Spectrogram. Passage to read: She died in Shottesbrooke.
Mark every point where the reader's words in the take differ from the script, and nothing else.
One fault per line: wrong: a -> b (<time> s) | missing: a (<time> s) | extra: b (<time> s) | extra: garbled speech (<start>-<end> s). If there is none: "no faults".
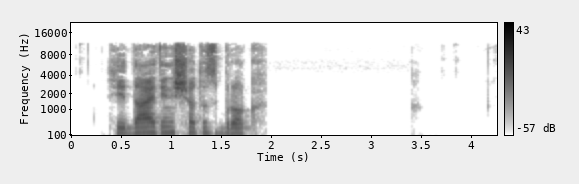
wrong: She -> He (0.3 s)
